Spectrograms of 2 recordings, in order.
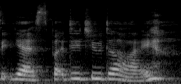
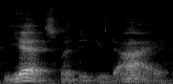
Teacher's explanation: notice she goes up with that like she's she's going up until the very last word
